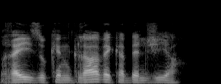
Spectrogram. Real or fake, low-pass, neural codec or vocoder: real; 7.2 kHz; none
